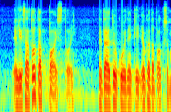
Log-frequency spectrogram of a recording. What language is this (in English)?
Finnish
